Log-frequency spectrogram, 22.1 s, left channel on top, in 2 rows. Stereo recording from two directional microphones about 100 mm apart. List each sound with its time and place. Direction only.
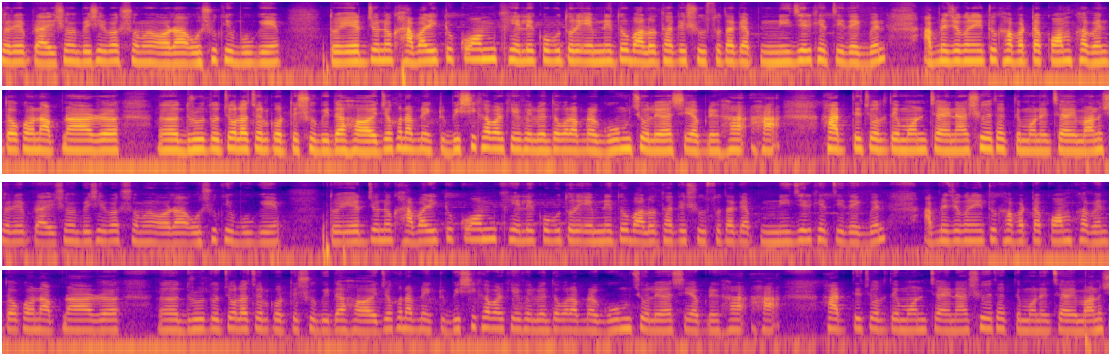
0.0 s speech: 50° left (ahead or behind)
20.1 s speech: 25° left (ahead or behind)
20.4 s speech: 40° left (ahead or behind); by 22.1 s 20° left (ahead or behind)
